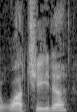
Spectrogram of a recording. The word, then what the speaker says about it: Ouachita: Are going to be, they were the champions down at the Ouachita River, or you folks that don't know how to pronounce it, Ouachita.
